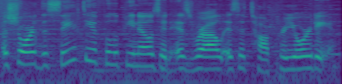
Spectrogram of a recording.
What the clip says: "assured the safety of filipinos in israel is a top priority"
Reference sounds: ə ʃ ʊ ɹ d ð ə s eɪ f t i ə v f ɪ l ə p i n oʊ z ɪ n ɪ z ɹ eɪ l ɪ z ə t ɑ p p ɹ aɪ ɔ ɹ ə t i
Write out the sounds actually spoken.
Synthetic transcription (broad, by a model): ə ʃ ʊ ɹ d ð ə s eɪ f t i ə v f ɪ l ə p i n oʊ z ɪ n ɪ z ɹ eɪ l ɪ z ə t ɑ p p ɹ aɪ ɔ ɹ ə t i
